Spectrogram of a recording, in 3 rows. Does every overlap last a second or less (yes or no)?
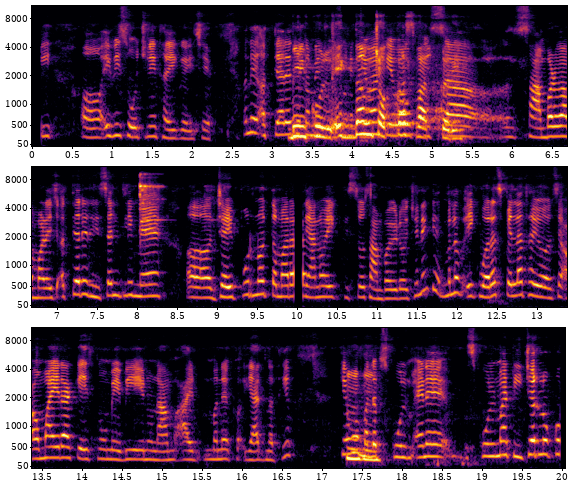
no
